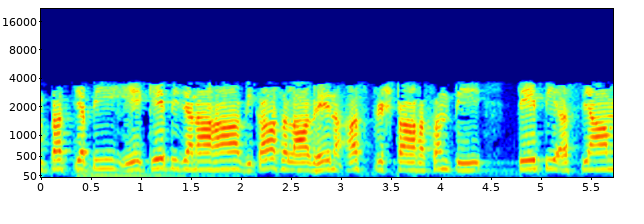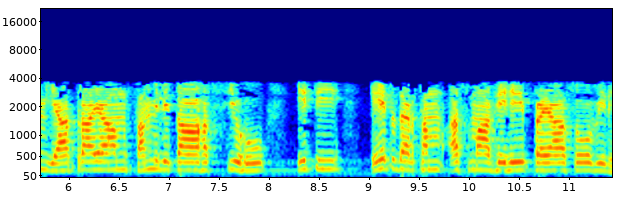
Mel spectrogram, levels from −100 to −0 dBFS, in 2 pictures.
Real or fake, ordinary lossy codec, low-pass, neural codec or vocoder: real; none; 3.6 kHz; none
